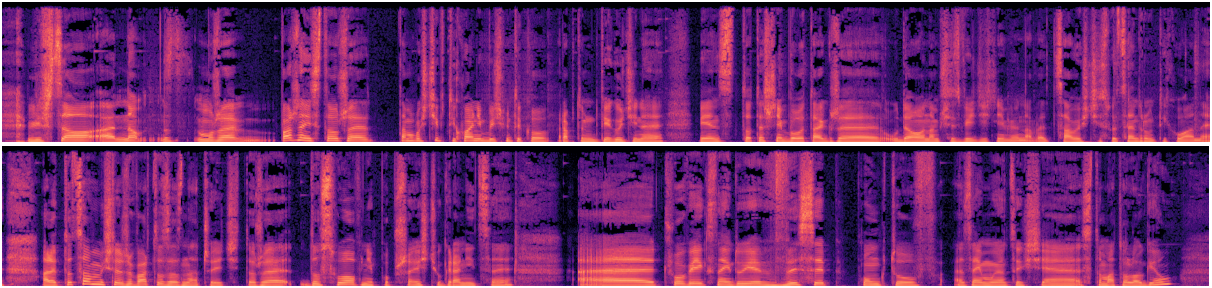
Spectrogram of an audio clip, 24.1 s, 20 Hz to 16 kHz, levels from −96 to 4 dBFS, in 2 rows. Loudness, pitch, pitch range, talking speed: -21 LUFS, 170 Hz, 160-200 Hz, 135 wpm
